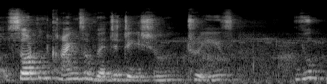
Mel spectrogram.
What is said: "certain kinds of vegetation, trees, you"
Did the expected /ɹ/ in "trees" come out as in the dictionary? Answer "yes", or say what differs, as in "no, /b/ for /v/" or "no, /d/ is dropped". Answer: yes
